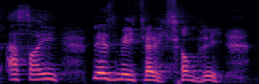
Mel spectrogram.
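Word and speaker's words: açaí: going on in there acai going in there is pronounced sa not a chi i saw an advert we've got quan once and he said get some acai its acai there's me telling somebody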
